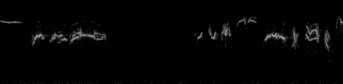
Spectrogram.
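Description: Eurasian treecreeper giving thin, very high, hurried twittering notes in two bursts separated by a second of quiet.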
